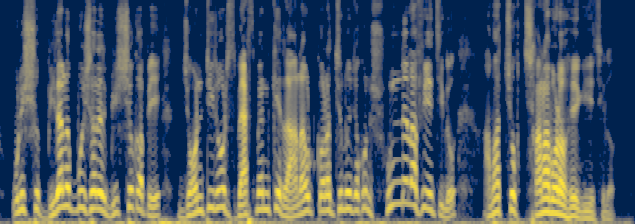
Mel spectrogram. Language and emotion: Bengali, surprised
